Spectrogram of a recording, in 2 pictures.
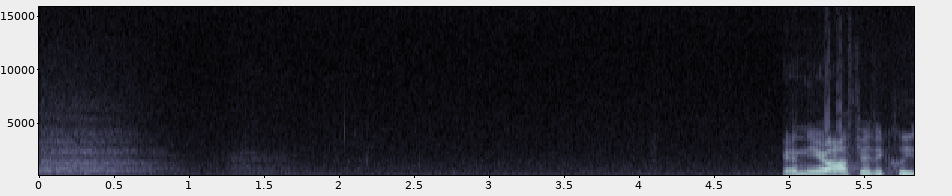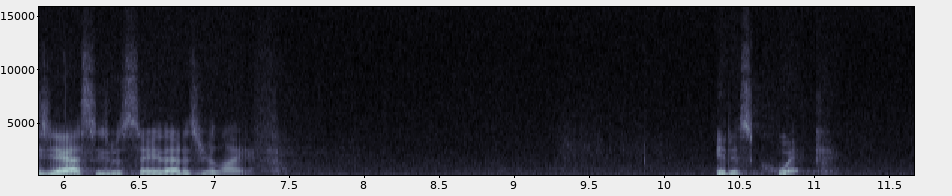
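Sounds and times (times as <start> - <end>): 
deep breath out in a guided breathing exercise: 0.0 - 1.8
speech: 5.0 - 7.5, 10.3 - 11.2.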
